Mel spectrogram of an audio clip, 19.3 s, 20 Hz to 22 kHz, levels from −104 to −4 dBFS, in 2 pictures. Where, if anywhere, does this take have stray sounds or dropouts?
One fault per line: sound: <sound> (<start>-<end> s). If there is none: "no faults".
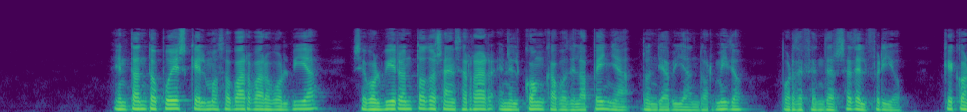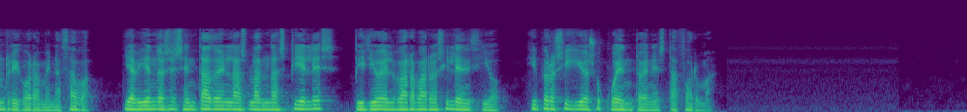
no faults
